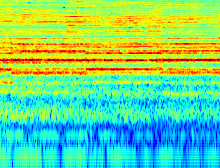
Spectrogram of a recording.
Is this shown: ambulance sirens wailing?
yes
